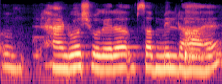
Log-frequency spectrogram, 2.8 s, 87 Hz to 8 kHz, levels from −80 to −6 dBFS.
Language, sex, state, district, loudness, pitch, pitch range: Hindi, female, Bihar, West Champaran, -14 LUFS, 210 Hz, 200-215 Hz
